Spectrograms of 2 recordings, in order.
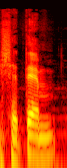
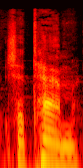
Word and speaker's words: Yetem: Un día voy a hablar acá sobre el creador de la fábrica de juegos Jetem, que se escribe Y-E-T-E-M, Jetem, pero es Jetem, ¿entendés?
